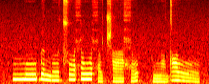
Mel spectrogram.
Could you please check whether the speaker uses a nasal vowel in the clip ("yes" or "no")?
yes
